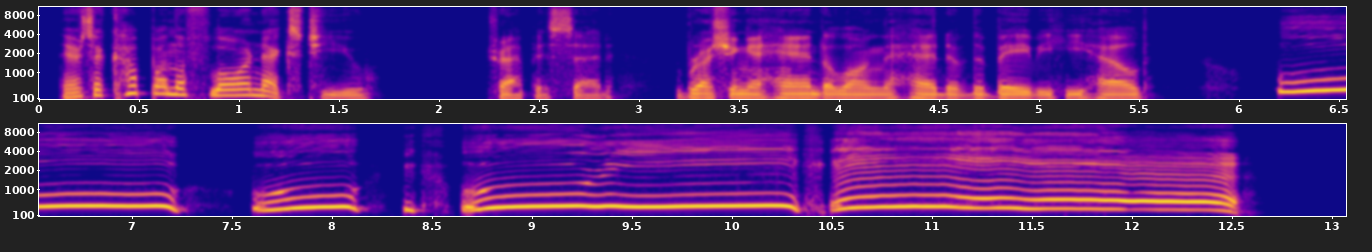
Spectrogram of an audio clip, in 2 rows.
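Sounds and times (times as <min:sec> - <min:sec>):
speech: 0:00.1 - 0:05.6, 0:06.2 - 0:12.6
man bellowing cry in long wails: 0:06.2 - 0:12.6.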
